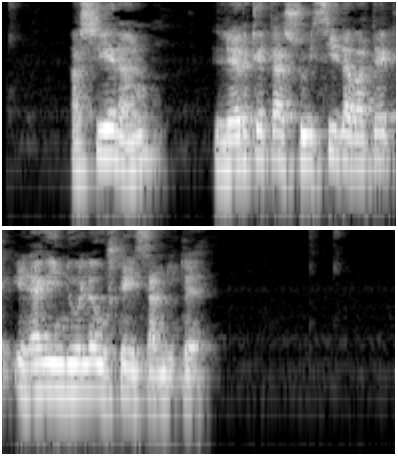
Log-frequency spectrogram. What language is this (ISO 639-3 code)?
eus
